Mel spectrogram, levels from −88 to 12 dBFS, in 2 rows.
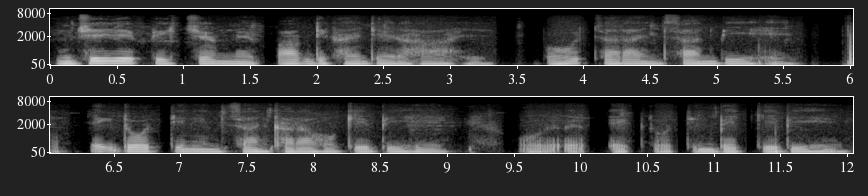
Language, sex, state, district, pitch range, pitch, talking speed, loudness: Hindi, male, Arunachal Pradesh, Lower Dibang Valley, 105-115 Hz, 110 Hz, 155 wpm, -20 LUFS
